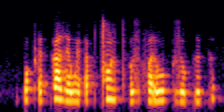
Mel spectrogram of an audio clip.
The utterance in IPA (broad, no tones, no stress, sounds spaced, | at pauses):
p ɔ kʼ ɛ k a z ɛ w ẽ ʔ a k ǀ õ z t͡sʼ u z f ɐ ɾ uː k z uː k ɨ k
